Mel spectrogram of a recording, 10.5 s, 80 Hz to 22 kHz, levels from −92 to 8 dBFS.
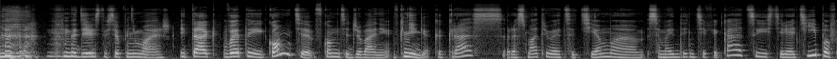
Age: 20-39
